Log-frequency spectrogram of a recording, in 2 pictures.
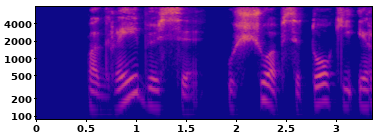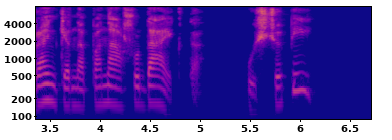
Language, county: Lithuanian, Šiauliai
